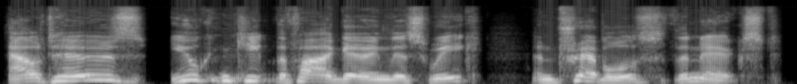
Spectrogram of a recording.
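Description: A man's voice: fairly high pitch, lively intonation, no echo, clean studio sound, voice pushed up. A man doing a bossy boy leader. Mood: commanding. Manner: brisk, commanding.

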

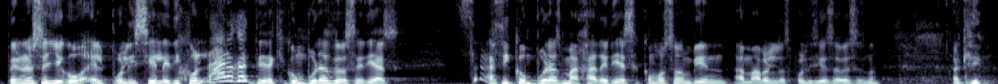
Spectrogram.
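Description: Mexican pastor guy preaching, high-ish voice, goes spanish to english and back urging the crowd on. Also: fast. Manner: storytelling, switching between Spanish and English, exhorting the congregation. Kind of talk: sermon.

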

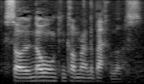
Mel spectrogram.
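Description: A young man on a game's voice chat, calling out spots to cover for his squad. His voice sits at a medium pitch. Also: brisk, crowd noise. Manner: calls out positions, from low and calm to yelling when tense. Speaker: gamer. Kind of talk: team voice chat during an online match.

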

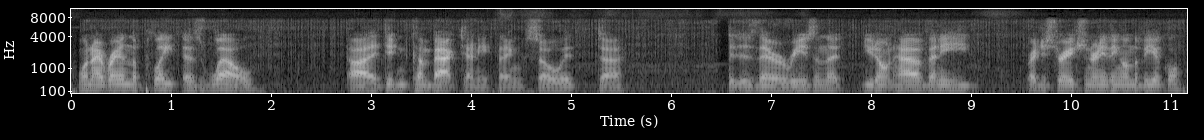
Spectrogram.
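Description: A man's voice: medium pitch, flat delivery, normal speed, bright, forceful tone, slight background noise, rough recording. A man improvising as a police officer in a role-play game, explaining things matter-of-factly. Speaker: player acting as police officer.

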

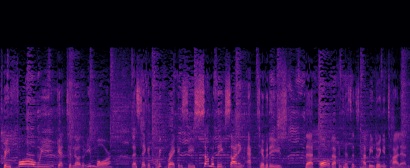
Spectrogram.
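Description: A man's voice: high-pitched, lively intonation, brisk. A man presenting live on a large stage as a pageant host, with music under his voice. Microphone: handheld microphone.

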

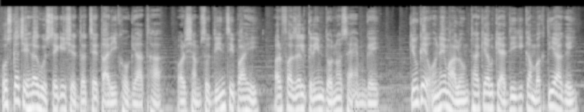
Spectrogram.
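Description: A man narrates a crime novel with a steady storyteller's delivery, his voice sitting low. Soft music plays faintly behind him. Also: normal speed. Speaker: audiobook narrator.

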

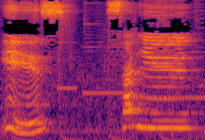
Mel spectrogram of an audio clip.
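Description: A young Nigerian woman, a language tutor, explaining basics in a lively, encouraging way. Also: extremely high pitch, extremely slow, echoey room, soft background music. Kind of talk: casual teaching chat.

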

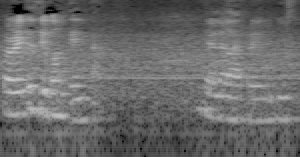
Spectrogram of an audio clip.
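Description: A woman's voice: medium pitch, fairly even intonation, quick pace. A woman in her twenties with a Mexican accent, bantering casually. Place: indoors, small bare-walled room. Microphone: camera a couple of metres away. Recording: echoey room, distant mic, clear noise.

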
